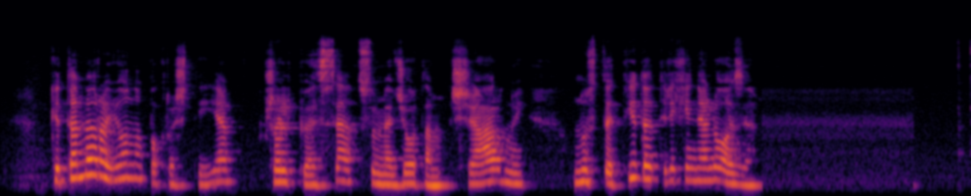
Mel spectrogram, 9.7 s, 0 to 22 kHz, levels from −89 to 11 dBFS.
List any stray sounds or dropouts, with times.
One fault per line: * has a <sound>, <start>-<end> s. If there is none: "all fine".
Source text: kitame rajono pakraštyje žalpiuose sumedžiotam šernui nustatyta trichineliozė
all fine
